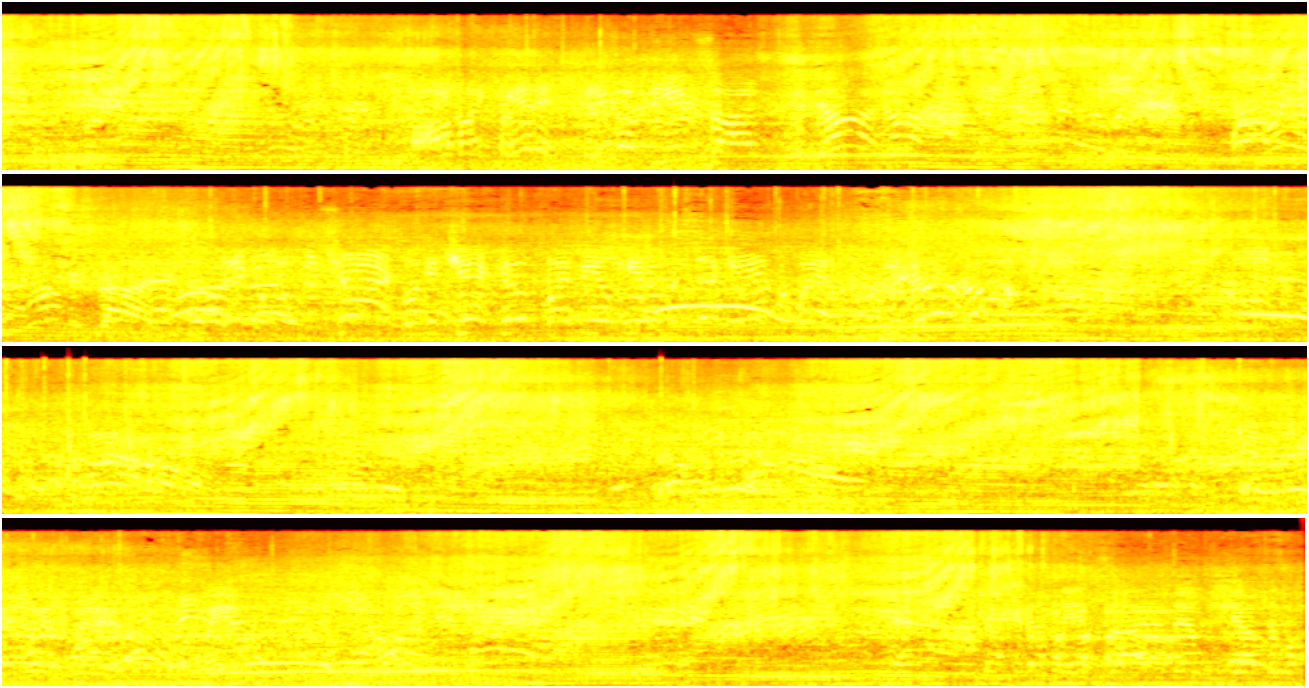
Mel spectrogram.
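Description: Flat-track racing motorcycle engines revving and passing along the straight, their pitch swooping up and down as each bike goes by.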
